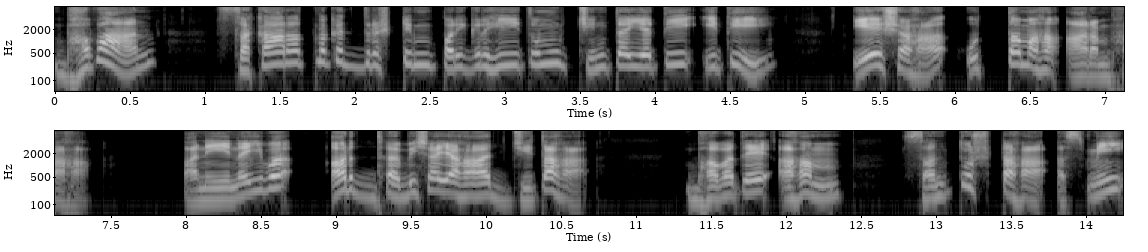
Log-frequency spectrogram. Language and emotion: Sanskrit, happy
